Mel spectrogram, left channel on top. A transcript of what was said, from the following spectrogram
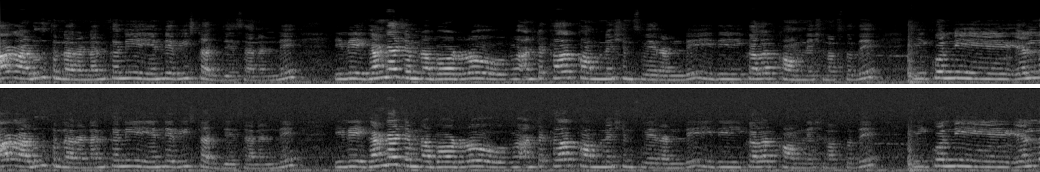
అడుగుతున్నారండి, అందుకని ఎన్ని రీస్టాక్ చేశానండి. ఇవి గంగా జమున బార్డర్ అంటే కలర్ కాంబినేషన్స్ వేరండి. ఇది కలర్ కాంబినేషన్ వస్తుంది. ఈ కొన్ని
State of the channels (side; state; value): right; noise; hiss, 12 dB below the sound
